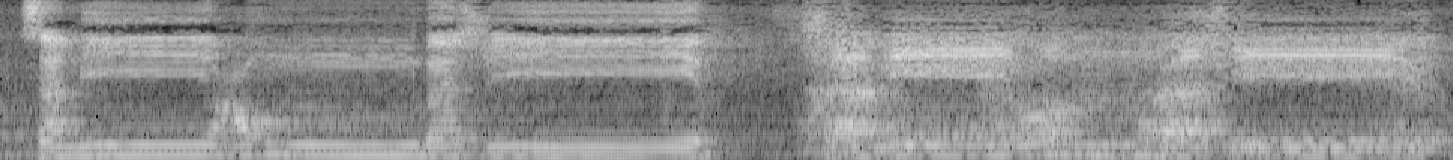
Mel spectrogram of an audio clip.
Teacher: Tanwin tanwin bertemu ba. Ba samiun menjadi samium. mingkem um karena mim itu mingkem mim dan ba itu satu makhraj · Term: iqlab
